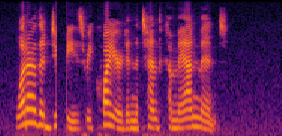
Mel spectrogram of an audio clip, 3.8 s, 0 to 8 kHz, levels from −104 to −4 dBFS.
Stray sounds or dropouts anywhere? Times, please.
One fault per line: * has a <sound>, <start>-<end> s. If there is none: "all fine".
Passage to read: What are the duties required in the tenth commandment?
* has a dropout, 0.8-0.9 s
